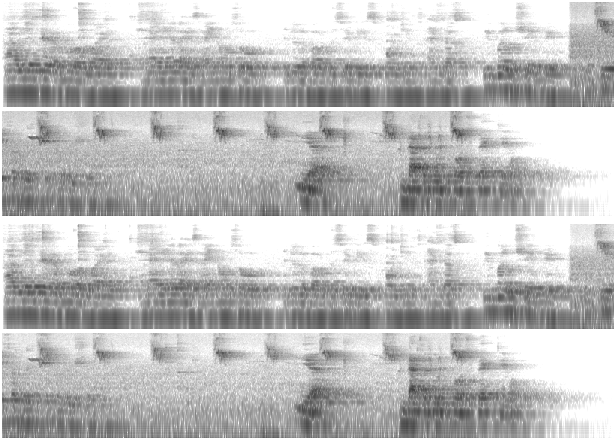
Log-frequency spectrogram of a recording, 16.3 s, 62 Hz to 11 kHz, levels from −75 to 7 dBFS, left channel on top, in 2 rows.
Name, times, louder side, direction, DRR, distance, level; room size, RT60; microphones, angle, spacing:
voice 1, 0.0-6.1 6.4-7.5 7.8-9.5, equal, 50° right, -2 dB, 1.9 m, -27 dB
sound 1, 7.6-14.4, left 5 dB, 20° left, 0.3 m, -25 dB
voice 2, 12.1-12.6 13.4-15.0, equal, 65° right, -3 dB, 1.5 m, -21 dB
11.5 x 4.7 x 4.7 m, 1.5 s
head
